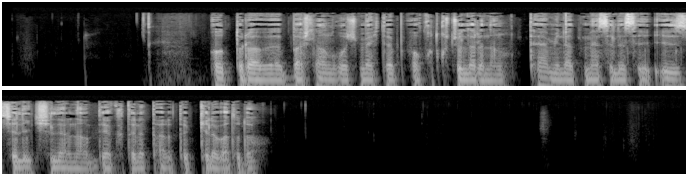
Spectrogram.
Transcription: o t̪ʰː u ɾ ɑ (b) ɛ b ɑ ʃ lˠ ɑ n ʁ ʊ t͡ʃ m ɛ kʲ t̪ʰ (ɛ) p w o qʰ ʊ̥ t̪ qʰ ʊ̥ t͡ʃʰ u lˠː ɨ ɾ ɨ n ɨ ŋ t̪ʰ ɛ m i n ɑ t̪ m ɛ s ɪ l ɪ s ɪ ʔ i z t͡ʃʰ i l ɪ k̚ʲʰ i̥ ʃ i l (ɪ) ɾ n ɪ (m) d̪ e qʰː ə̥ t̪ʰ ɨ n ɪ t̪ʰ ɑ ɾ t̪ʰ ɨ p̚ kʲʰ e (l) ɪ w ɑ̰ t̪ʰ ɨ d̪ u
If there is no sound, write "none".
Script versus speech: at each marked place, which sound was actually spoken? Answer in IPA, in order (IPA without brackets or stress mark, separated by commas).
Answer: v, ɛ, ɪ, ŋ, l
